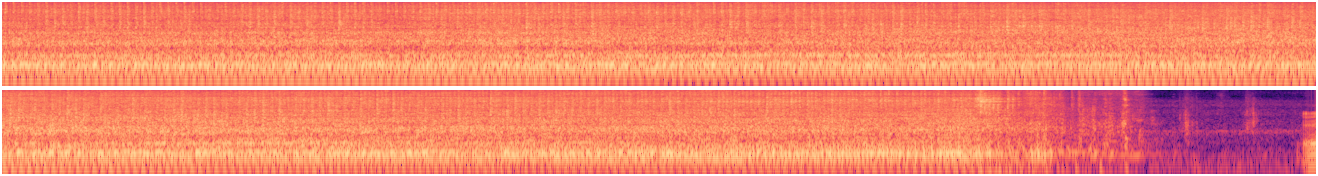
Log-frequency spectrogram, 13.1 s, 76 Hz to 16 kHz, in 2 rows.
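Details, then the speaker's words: Murray deck mower with a Poulan Pro Briggs & Stratton 5.50 single-cylinder engine at full throttle: steady running with a coarse rattling shake throughout, then it cuts out. Vibration from an out-of-balance 22-inch blade. "can hear it's that that it shakes a lot that's the blade out of balance"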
